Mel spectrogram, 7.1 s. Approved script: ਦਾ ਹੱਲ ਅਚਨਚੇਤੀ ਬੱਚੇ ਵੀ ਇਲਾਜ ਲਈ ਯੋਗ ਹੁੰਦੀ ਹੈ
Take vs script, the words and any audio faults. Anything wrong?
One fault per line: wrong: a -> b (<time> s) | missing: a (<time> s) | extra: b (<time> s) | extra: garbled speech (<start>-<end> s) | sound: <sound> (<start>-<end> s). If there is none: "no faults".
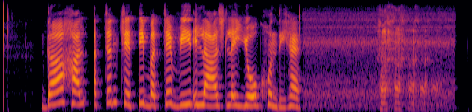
sound: laugh (5.6-6.6 s)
